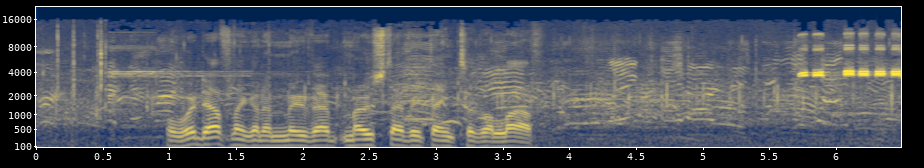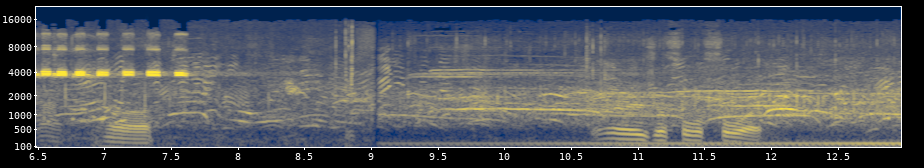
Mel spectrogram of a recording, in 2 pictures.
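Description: Young boys shout loudly outdoors.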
